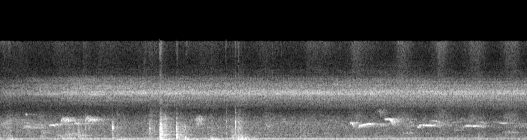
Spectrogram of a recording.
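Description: Insects trilling steadily at a high pitch, with small birds chirping twice, briefly about a second in and again for a couple of seconds near the end. A few sharp knocks come in the first three seconds.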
